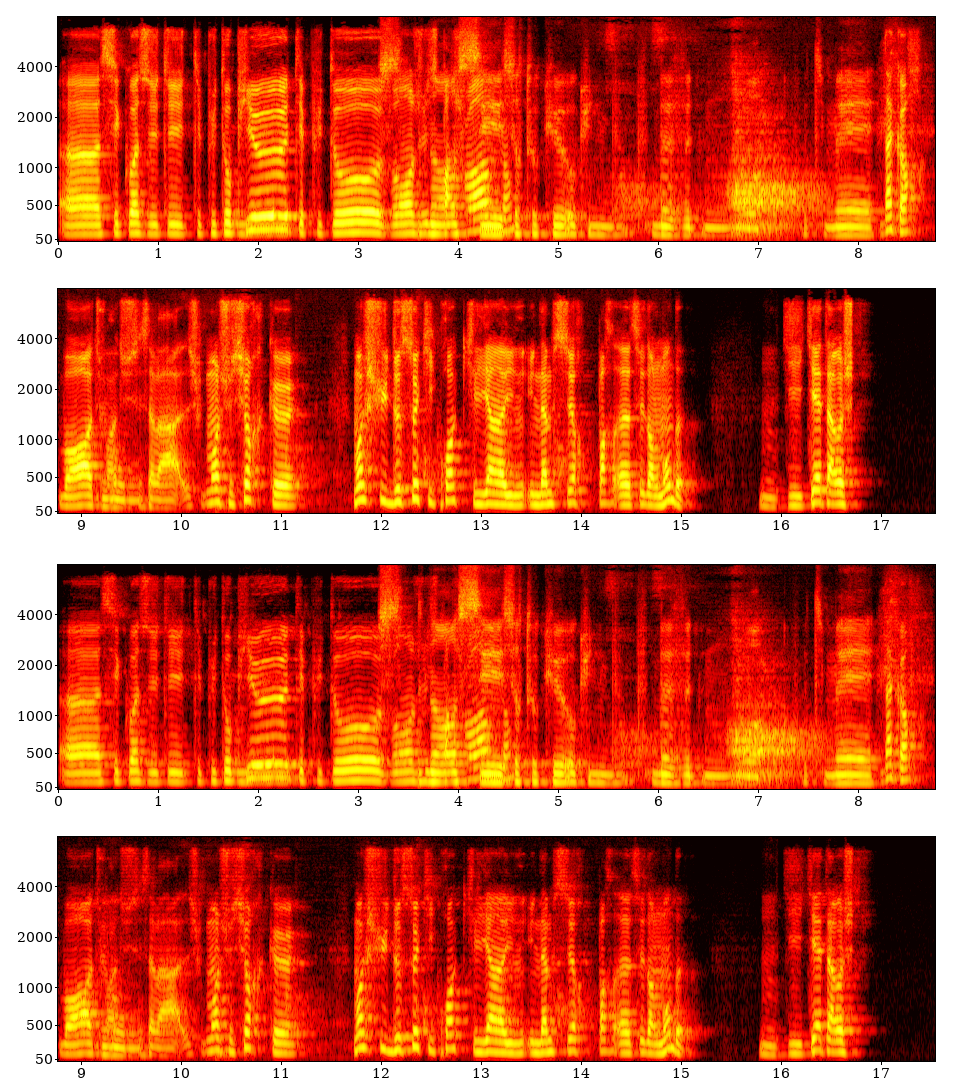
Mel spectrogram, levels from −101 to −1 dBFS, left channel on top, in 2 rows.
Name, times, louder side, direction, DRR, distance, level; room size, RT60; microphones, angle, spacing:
voice 1, 0.0-3.7 4.1-4.6 8.2-11.2 11.7-15.0 16.0-16.7, left 4 dB, 75° left, 11 dB, 0.7 m, -26 dB
voice 2, 1.7-2.3 3.2-7.0 7.6-8.4 9.2-9.7 15.8-16.0, right 1 dB, 10° right, 6 dB, 0.8 m, -31 dB
sound 1, 5.4-8.9 10.6-10.7 10.9-11.4 12.3-12.6 13.1-13.2 13.6-14.1 14.4-14.9, left 2 dB, 20° left, 1.2 m, -39 dB
24.0 x 16.5 x 2.7 m, 0.40 s
head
